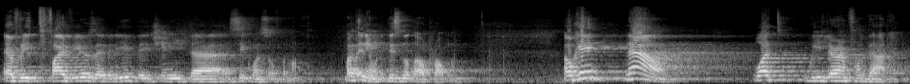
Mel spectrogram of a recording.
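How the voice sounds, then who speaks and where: A man's voice: a little high, sing-song, a little slow, vocal fry. A man giving a religious talk to a congregation, asking the listeners questions and answering them himself. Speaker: Islamic teacher. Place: community hall or mosque in Canada. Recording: echoey hall with long reverb.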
